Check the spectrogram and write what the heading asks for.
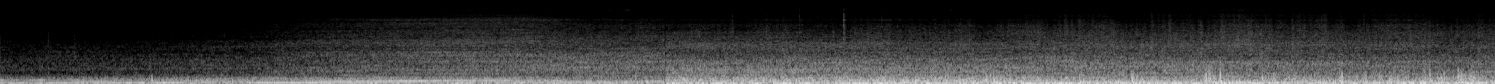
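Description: Car driving at highway speed, heard from inside the cabin: a low engine hum that rises slightly as it speeds up, then from about seven seconds in a louder, steady rush of wind and tyre noise.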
